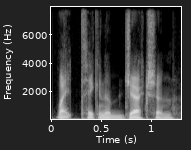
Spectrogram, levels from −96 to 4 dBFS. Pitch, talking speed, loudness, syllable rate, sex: 95 Hz, 185 wpm, -18 LUFS, 5.3 syllables/s, male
